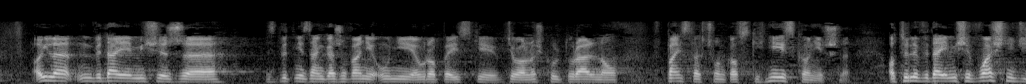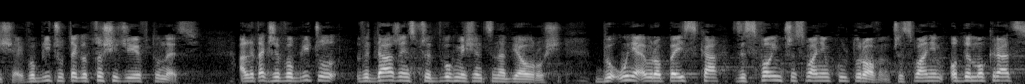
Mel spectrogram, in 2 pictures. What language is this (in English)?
Polish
